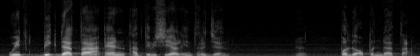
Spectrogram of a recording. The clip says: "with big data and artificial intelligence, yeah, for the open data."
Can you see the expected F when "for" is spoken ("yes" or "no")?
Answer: no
